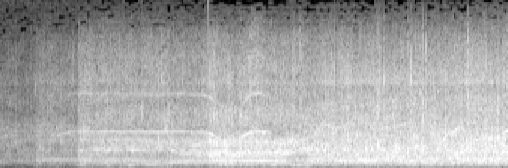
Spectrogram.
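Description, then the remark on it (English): A large crowd gathered outside a skyscraper breaks into sustained applause and cheering, the clapping and shouts swelling louder after the first second and continuing densely, with scattered voices mixed throughout, as a man who has arrived acknowledges them and applauds along. “The man acknowledges the crowd and applauds along with them.”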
